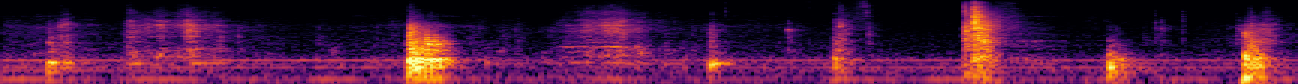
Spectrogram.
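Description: Scattered short knocks and rustling as a person handles things at a wooden table, shifting papers and moving a glass of water; the loudest knock comes about two seconds in. A faint steady hum runs underneath.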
